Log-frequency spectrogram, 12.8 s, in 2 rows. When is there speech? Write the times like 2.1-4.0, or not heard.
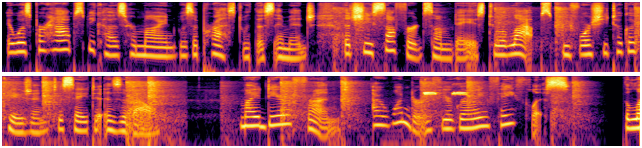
0.1-12.7.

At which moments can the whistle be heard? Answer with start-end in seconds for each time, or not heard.
10.2-11.1.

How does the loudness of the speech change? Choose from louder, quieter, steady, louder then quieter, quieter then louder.
steady.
